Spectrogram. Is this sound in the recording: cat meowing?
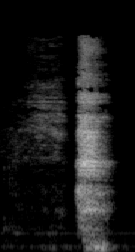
no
